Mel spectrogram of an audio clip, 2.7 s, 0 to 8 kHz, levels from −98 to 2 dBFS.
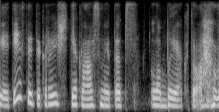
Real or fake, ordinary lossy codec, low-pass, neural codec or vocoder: real; Opus, 24 kbps; 7.2 kHz; none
